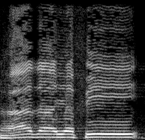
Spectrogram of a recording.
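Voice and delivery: يفي with a very long, slow final ī; final ي kept. Shown as a demonstration. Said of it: "بالإثبات".

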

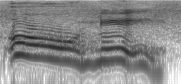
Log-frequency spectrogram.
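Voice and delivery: very high, put-on wail; high-pitched acted horror; dismayed cry. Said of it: "riep hij".

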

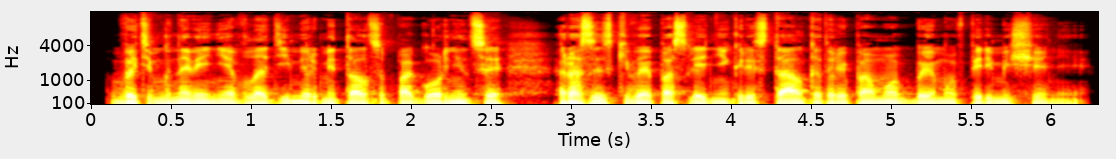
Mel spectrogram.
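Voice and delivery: plain reading voice

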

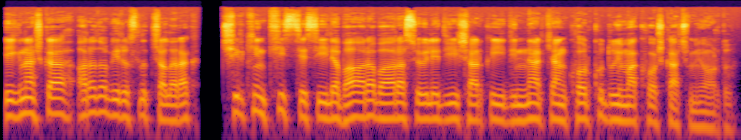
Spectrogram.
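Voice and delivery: usual speaking voice

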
